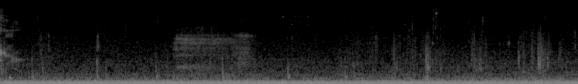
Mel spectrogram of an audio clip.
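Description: Footsteps crunch softly on snow.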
